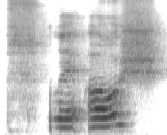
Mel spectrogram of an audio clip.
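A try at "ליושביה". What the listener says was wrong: Don't forget the yud. Leyosh.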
